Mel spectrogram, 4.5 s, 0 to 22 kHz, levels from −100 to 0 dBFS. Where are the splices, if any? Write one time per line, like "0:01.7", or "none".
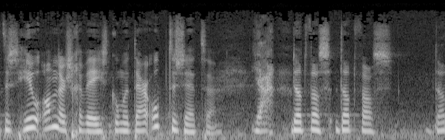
0:01.1
0:02.9

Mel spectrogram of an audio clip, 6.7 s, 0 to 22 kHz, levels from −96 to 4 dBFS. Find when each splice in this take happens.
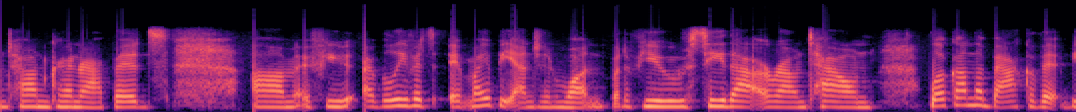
none

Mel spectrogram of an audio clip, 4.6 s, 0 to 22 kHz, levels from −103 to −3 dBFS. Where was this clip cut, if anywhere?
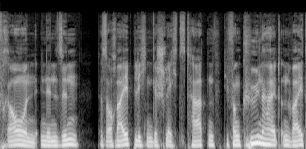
0:01.7
0:03.2

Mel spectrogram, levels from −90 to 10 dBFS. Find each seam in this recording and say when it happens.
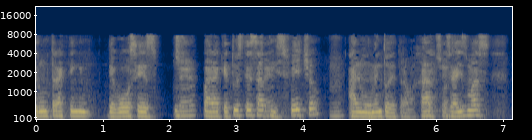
none

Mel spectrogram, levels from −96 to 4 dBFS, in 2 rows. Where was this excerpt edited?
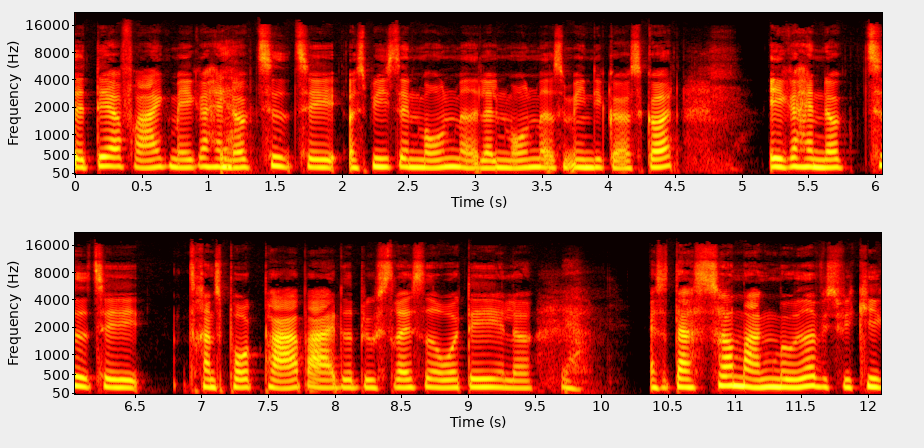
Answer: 0:03.1

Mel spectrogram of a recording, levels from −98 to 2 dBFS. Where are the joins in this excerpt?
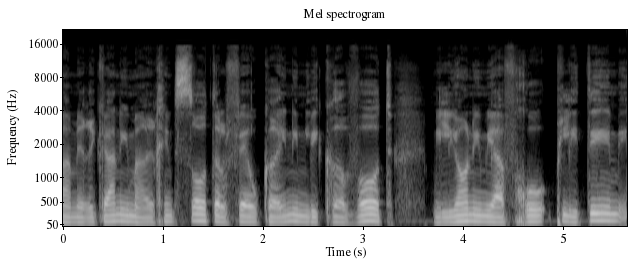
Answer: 0:01.1
0:02.5

